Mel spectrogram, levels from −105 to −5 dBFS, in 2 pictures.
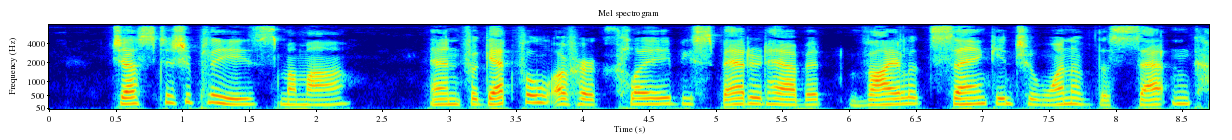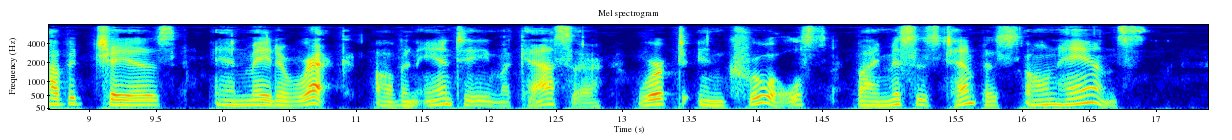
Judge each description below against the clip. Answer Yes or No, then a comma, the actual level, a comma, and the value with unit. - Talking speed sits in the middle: No, slow, 125 wpm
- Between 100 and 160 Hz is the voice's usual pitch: No, high, 190 Hz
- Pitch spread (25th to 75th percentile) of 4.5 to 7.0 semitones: No, average, 3.3 semitones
